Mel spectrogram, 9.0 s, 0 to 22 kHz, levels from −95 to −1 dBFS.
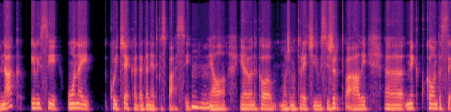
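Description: Speech runs with sample clock jitter from start to finish: timing wobble of around 10 microseconds leaves an error roughly 20 dB below the signal, a hiss that swells on loud, bright syllables and disappears in pauses, unlike a steady noise floor.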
